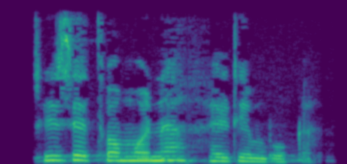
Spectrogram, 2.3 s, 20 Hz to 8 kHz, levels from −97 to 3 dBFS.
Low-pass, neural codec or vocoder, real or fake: 7.2 kHz; none; real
